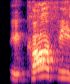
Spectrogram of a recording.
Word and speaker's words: coffee: at the end okay so cough versus coffee cough yes yeah this is what's so challenging about English this the spelling yes English is not always a phonetic okay so yeah cough uh coffee sounds like cough with the letter e at the end yes okay yes so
